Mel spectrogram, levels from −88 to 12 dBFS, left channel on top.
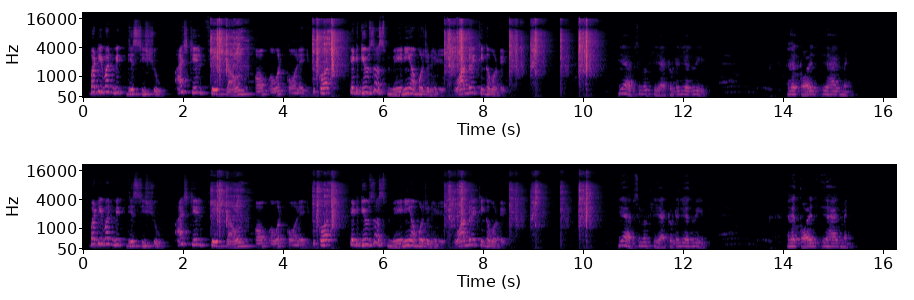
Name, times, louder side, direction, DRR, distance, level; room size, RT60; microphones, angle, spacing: voice 1, 0.1-8.4, left 2 dB, 35° left, 1.4 m, -41 dB
sound 1, 2.5-3.3 4.6-5.3 7.2-7.9 8.5-9.3 9.5-10.3, left 10 dB, 80° left, 1.4 m, -34 dB
voice 2, 10.7-12.4 14.1-15.3, right 1 dB, 85° right, 3.8 m, -45 dB
15.5 x 12.5 x 2.3 m
head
